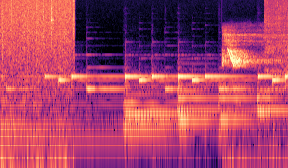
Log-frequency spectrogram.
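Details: Gentle mallet-percussion music plays, with bright, ringing, xylophone-like notes struck in short phrases and no animal voice.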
